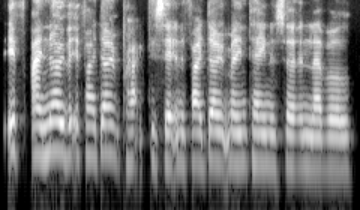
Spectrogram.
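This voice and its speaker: A woman's voice: lowish voice, fast talker, darkish tone, no echo, studio quality. A British woman co-hosting a podcast in a casual, conversational style. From United Kingdom. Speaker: podcast co-host. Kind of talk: casual chat.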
